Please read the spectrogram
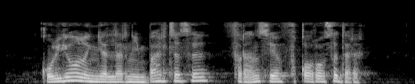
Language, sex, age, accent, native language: Uzbek, male, 25-34, Farg'ona, Uzbek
